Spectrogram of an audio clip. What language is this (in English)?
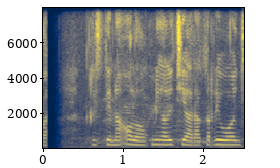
Sundanese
